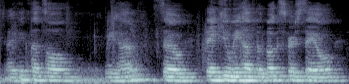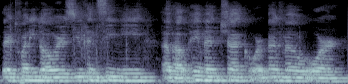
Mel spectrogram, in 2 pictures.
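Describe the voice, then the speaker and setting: A man's voice: mid-range voice, mellow. A man hosting a literary event, giving casual announcements with many fillers. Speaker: event organizer and host. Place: event hall. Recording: echoey hall, distant muffled mic.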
